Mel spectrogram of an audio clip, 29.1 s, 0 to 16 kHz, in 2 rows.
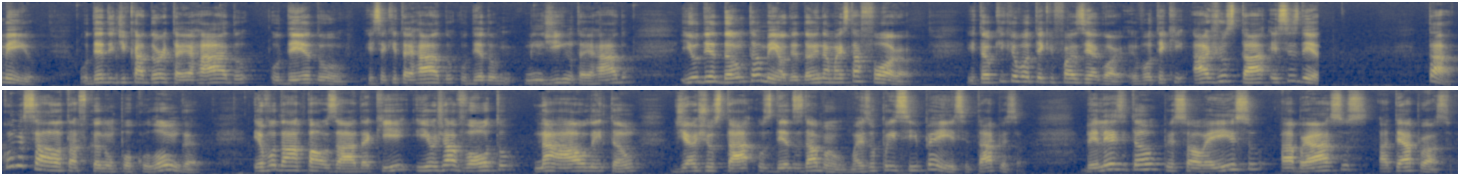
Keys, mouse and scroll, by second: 0.8 middle click, 2.2 middle click, 5.3 middle click, 6.3 middle click, 14.6 middle click.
